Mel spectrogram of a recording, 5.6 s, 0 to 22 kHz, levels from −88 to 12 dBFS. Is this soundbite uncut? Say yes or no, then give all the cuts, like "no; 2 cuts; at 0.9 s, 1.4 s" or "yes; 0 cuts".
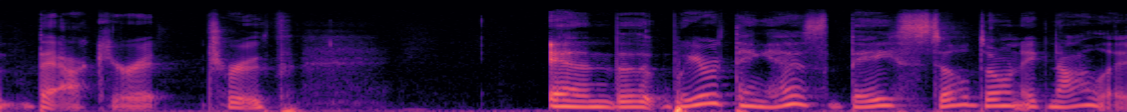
no; 1 cut; at 4.1 s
